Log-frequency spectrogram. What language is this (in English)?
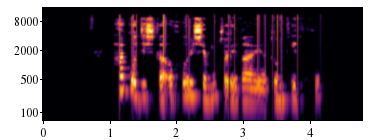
Laz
